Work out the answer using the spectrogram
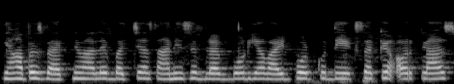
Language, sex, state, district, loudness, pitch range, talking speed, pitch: Hindi, female, Chhattisgarh, Sarguja, -21 LUFS, 255-275 Hz, 235 wpm, 265 Hz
